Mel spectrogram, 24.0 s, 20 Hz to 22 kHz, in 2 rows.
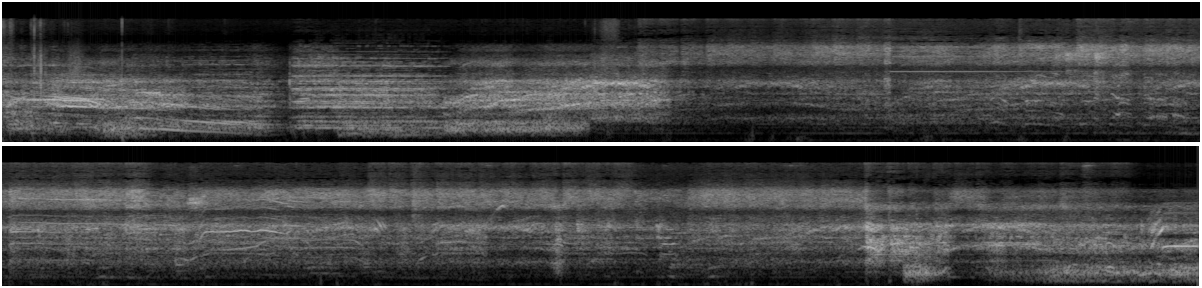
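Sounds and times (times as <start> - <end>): music with voices: 0.0 - 23.9.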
